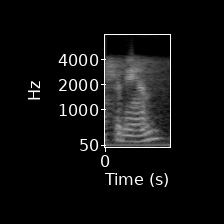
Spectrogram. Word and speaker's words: Shanann: Are you lying about the last time you saw Shanann?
